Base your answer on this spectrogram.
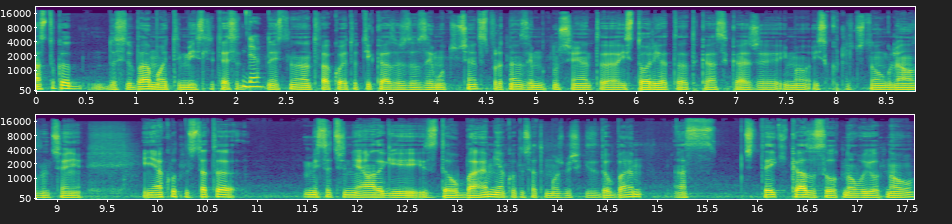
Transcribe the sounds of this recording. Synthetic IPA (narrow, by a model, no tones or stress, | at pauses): ast̪ukəd̪ɐsid̪obavʲɐmːɔit̪ɛmislʲit̪ɛsəd̪nɐist̪inənɐt̪ovakoɛt̪ʊt̪ikazvəʒzɐvzɐimoːt̪no̥ʃɛnʲjət̪əspoɾɛt̪mɛnvzəimoːt̪noʃɛnʲiət̪əist̪ɔɾijət̪ət̪ɐ̥kad̪ɐsɛ̥kaʒɛḭməʔḭskllʲut͡ʃi̥t̪ɛlˠnoɡolʲamoznɐt͡ʃɛnʲiɛ | ḭnʲakojiot̪nɛʃt̪at̪ə | mislʲət͡ʃɛnʲaməd̪ɐɡizd̪ɐlˠbaɛmnʲakoʊjiot̪nɛʃt̪at̪əmɔʒɛbiʃɛ̥əɡizɐd̪ɐlˠbavɛmas | t͡ʃɛ̥t̪ɛki̥kazvəsəot̪nɔvoiot̪nɔvʊ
